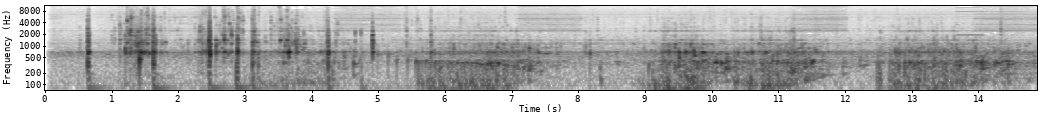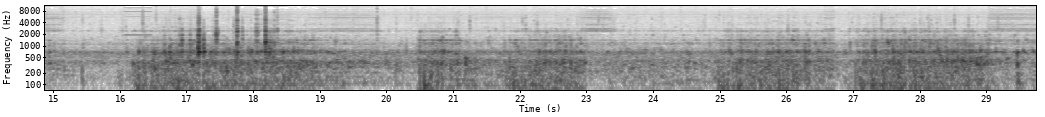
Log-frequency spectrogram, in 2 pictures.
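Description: Underwater gurgling and bubbling that swells up and dies away every three to four seconds, with sharp clicks in the first few seconds and again about halfway through.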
